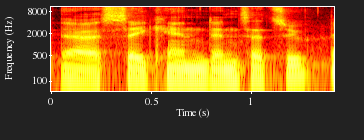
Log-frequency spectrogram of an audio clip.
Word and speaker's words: Seiken Densetsu: And then Final Fantasy Adventure is the first Mana game, which in Japan is called Seiken Densetsu. Did I say that right? – Seiken Densetsu. – Thank you.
